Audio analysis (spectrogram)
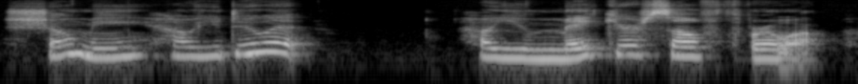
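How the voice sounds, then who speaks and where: A woman's voice: a little high, slow, darkish tone. A young woman in a staged play reading, acting a guarded, lovesick girl with a hesitant, confessional delivery. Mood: subdued.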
